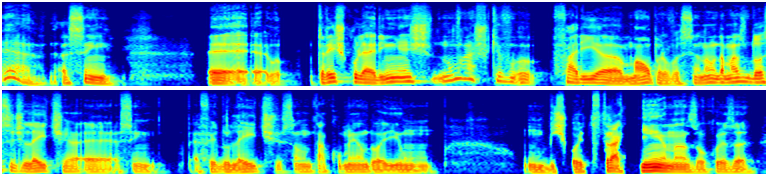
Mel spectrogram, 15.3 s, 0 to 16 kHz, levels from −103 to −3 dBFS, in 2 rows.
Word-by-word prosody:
É, 255 - -3 0.3
assim, 95 - -1 0.9
eh, 90 -1 +4 0.7
3 135 +3 +3
colherinhas 135 +5 +2
não 220 +9 -3
acho 220 - -7
que 165 - -7
v 135 -3 -5 0.4
faria 105 -6 +2
mal 85 +9 +3
pra 90 -5 -3
você 75 +3 -6
não, 105 +5 +1
ainda 115 0 +2
mais 130 +4 +2
o 130 - -2
doce 120 -2 +1
de 95 0 -4
leite, 90 +1 0
eh 85 -1 -4
eh, 75 - -3
assim, - - -8 0.4
é - - -11
feito 75 -1 -6
do 75 - -1
leite, 80 +4 -2
você - - -13
não 75 +1 -4
tá - - -8
comendo 75 -1 -3
aí 65 +2 0
um 65 -4 -3 1.0
um 70 -2 -1
biscoito 60 - -3
Traquinas 90 -8 +6
ou 70 - -2
coisa 75 -2 -3
95 Hz, 150 wpm, -23 LUFS, 75-120 Hz, 1.0 s, Traquinas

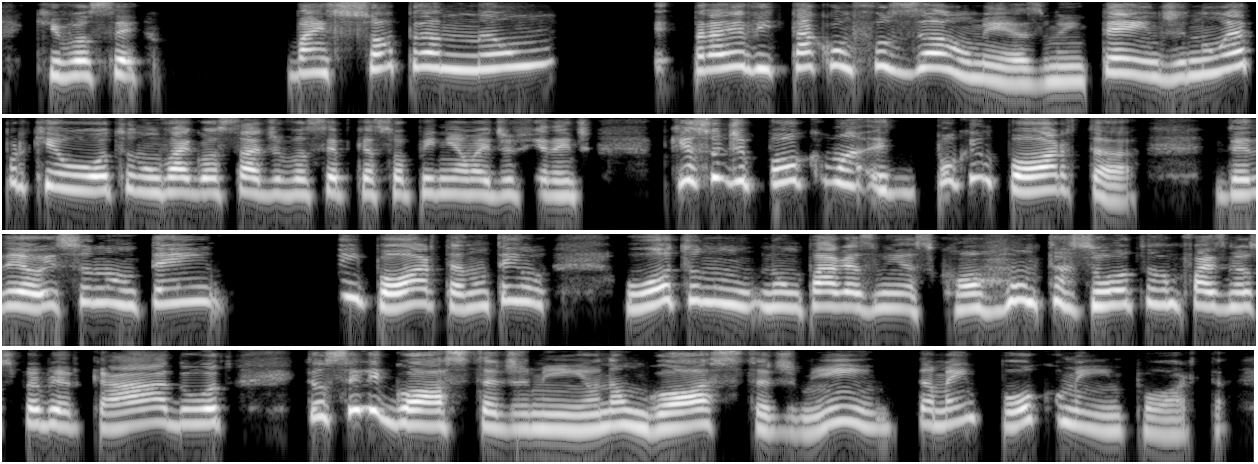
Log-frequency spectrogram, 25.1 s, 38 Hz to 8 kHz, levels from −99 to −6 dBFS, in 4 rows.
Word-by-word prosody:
que 240 - -3
você 240 +1 +3 0.8
mas 275 +1 -1
só 330 +2 -1
para 360 -1 +1
não 325 +2 +2
ev 440 - -13 0.7
para 320 +2 +3
evitar 335 0 +1
confusão 345 -5 +1
mesmo, 180 -4 -2
entende. 225 +3 0
Não 255 +5 -1
é 370 +2 +5
porque 330 -5 -4
o 270 - -1
outro 250 +1 +3
não 230 -1 -1
vai 230 0 +4
gostar 225 +1 +1
de 215 0 -7
você 210 +2 -2
porque 225 0 -8
a - - -6
sua 215 +2 -4
opinião 220 0 -4
é 205 - -1
diferente, 200 -1 -6 0.3
porque 370 - -4
isso 405 +4 +4
de 390 0 +1
pouco 370 +4 -1 0.5
pouco 390 +2 -5
importa, 255 - +3 0.4
entendeu? 225 +4 +3
Isso 260 +5 -5
não 295 -3 -2
tem 300 +4 -2
pouco 310 - -18 0.6
importa 255 -6 +3
não 245 +2 -3
tem 330 +1 -2
o 290 -3 -4 0.4
outro 315 +9 +3
não 285 -5 0
não 245 -2 -3
paga 255 0 +3
as 230 -3 -2
minhas 230 -4 -5
contas, 235 +4 0
o 255 - +4
outro 275 +2 -1
não 280 0 -2
faz 255 -1 +1
meu 245 +1 -1
supermercado, 230 -1 -1
o 235 - -2
outro 245 +1 +3 0.3
então 330 - -2
se 320 - -1
ele 455 -1 +6
gosta 220 -4 +3
de 190 0 -7
mim 185 -2 -2
ou 185 - -1
não 215 0 0
gosta 200 0 +2
de 160 -2 -12
mim 205 +4 -4
também 235 +5 -4
pouco 255 +7 -1
me 230 - -3
importa. 165 -5 -10
245 Hz, 175 wpm, -20 LUFS, 215-305 Hz, 0.8 s, ele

